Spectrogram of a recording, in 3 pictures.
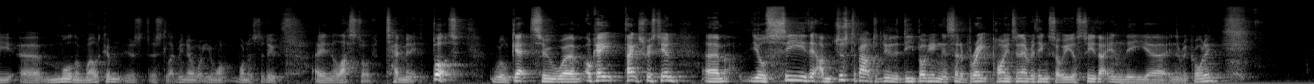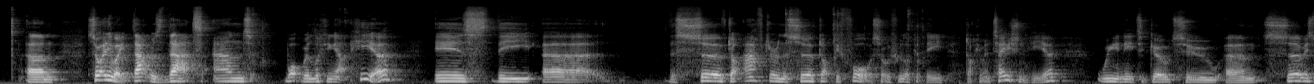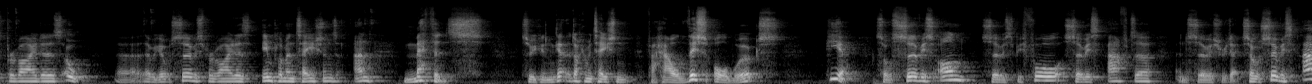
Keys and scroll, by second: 15.5 super+Tab, 20.9 super+Tab, 21.4 super+Tab, 22.1 super+Tab.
